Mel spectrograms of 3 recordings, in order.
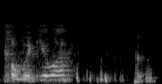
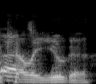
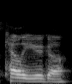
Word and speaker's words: Kali Yuga: Yeah, How do you pronounce it? Caligula? I've been saying Kali Yuga. Yeah, it's Kali Yuga.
